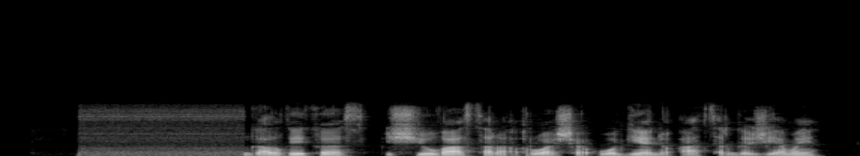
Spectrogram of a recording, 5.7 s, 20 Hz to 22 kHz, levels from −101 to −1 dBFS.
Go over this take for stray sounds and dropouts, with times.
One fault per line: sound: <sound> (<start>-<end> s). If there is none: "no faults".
no faults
